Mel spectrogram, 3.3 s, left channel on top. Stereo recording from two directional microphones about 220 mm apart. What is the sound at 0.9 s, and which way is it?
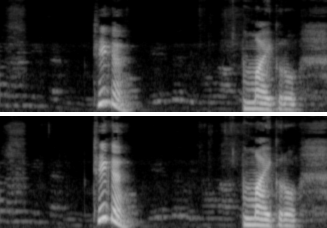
Speech, 55° right (ahead or behind).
